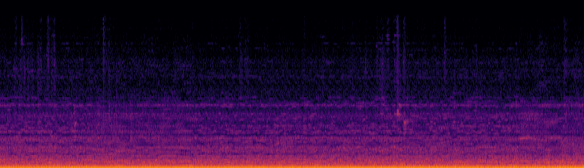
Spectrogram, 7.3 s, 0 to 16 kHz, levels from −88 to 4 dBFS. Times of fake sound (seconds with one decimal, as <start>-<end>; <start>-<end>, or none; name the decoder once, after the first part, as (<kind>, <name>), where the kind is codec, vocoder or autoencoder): 1.1-2.4 (codec, SNAC); 6.5-7.3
